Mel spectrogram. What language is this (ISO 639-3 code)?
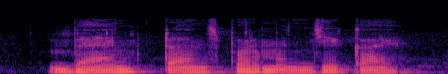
mar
